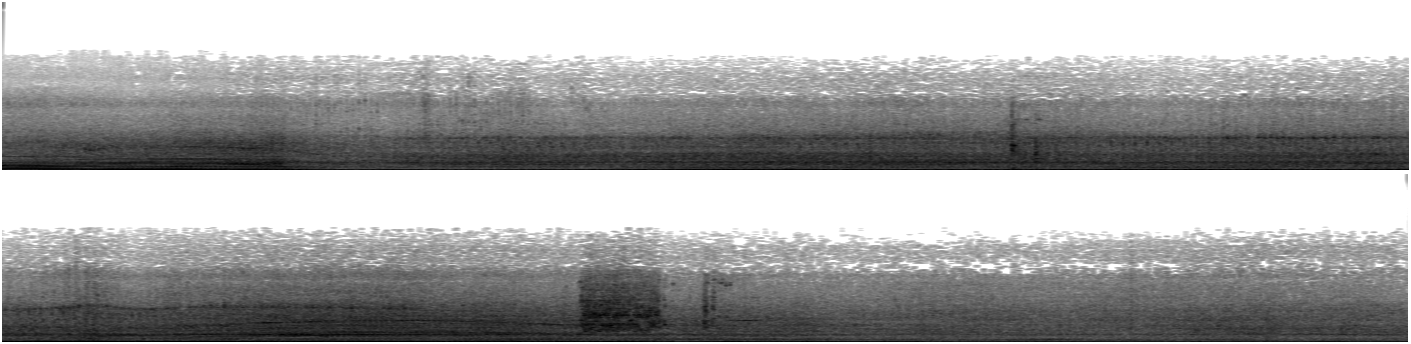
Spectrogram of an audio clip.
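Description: Vintage Euclid rock truck's diesel engine running as the truck moves slowly past, its pitch rising and falling a couple of times as it is revved. A brief hiss of air is heard about twenty seconds in.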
